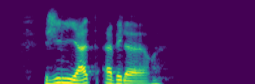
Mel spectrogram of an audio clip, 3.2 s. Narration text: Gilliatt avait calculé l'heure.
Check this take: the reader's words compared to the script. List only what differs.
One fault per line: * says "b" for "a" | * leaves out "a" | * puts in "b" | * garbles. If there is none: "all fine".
* leaves out "calculé"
